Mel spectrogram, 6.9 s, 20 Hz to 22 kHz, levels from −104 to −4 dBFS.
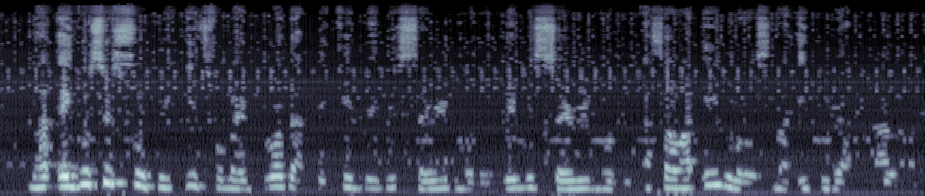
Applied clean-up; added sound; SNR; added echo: classical method spectral subtraction.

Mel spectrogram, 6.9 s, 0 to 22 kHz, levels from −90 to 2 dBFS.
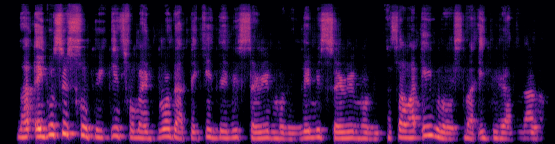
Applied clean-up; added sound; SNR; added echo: neural mask model Resemble Enhance denoiser.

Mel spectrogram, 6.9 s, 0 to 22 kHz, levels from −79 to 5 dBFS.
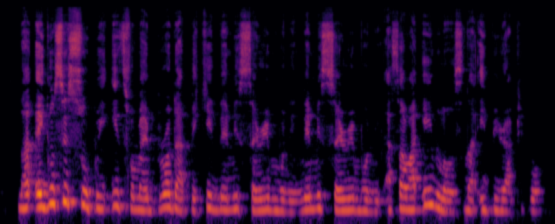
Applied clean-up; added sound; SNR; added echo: none; none; none; none.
